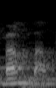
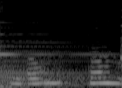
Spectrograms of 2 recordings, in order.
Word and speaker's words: Bum Bum: I don't know why I keep saying bum bum, but It's pronounced boom boom boom.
